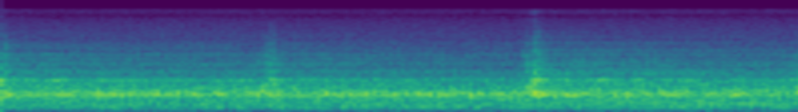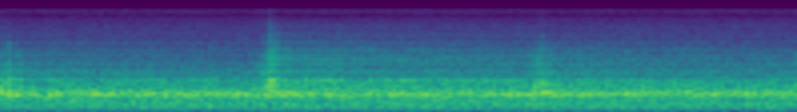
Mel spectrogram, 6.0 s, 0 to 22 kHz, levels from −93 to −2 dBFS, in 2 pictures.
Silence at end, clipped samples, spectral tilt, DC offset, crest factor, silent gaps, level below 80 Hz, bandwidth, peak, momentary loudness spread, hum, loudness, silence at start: 0 s; under 0.1%; -6 dB/octave; under 0.1%; 18 dB; none; -76 dBFS; 14.5 kHz; -6 dBFS; 2 LU; none; -24 LUFS; 0 s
